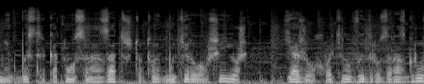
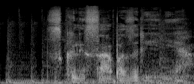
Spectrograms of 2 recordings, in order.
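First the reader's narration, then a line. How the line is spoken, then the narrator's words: Breathless exhale. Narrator (Russian): выдохнул Шрам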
